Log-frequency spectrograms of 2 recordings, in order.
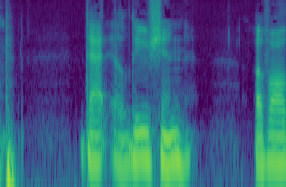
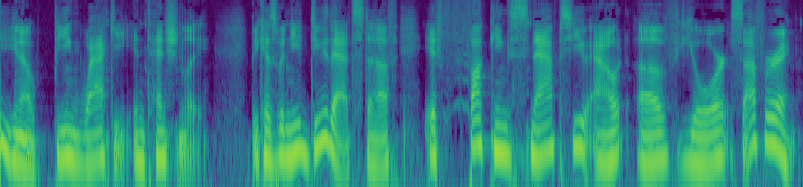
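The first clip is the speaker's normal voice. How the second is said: usual speaking voice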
